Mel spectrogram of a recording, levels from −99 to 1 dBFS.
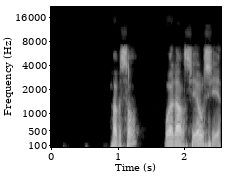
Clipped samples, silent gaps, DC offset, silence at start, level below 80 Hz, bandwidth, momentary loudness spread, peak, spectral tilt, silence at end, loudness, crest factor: under 0.1%; none; under 0.1%; 0.9 s; -42 dBFS; 11 kHz; 7 LU; -8 dBFS; -4 dB/octave; 0 s; -24 LUFS; 18 dB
